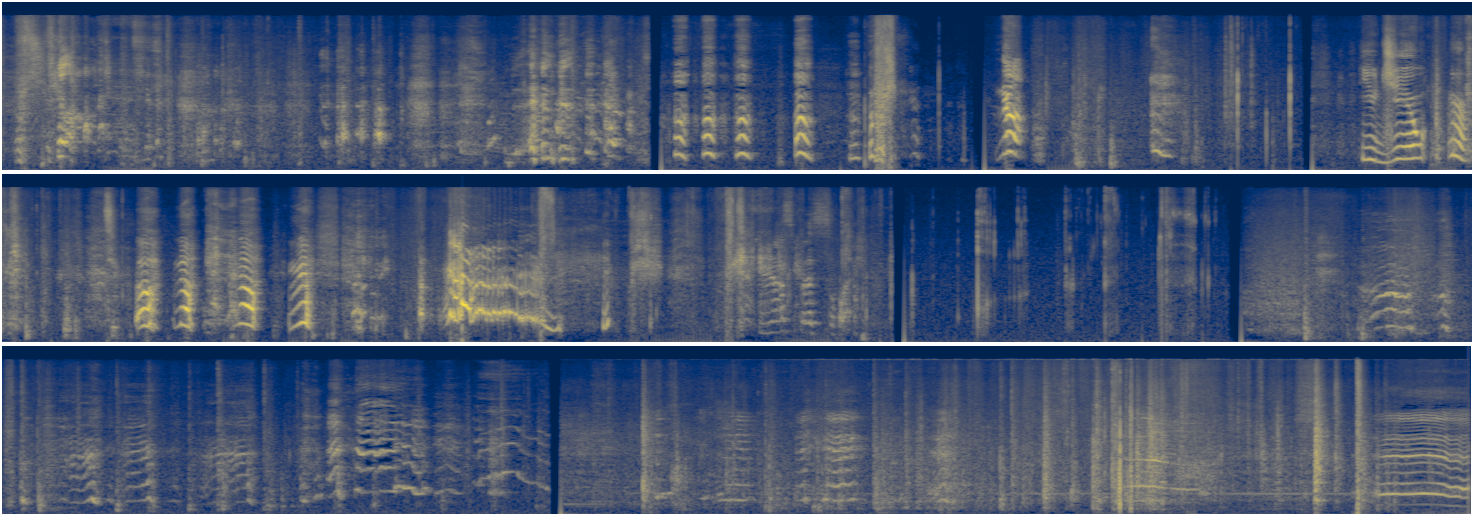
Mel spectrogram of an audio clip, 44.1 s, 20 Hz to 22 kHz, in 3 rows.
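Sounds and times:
girl's wavering wordless cries: 0:06.7 - 0:08.8, 0:15.9 - 0:18.5, 0:30.0 - 0:32.1, 0:33.0 - 0:34.9, 0:43.2 - 0:44.0
young person's pitched cries: 0:43.2 - 0:44.0.

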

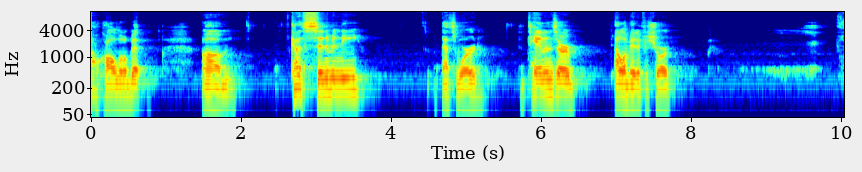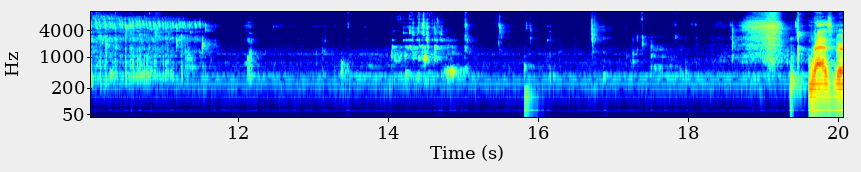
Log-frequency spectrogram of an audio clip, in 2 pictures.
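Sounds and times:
wine slurping: 0:09.0 - 0:11.7, 0:14.0 - 0:15.2
wet liquid mouth sound: 0:10.0 - 0:12.3.

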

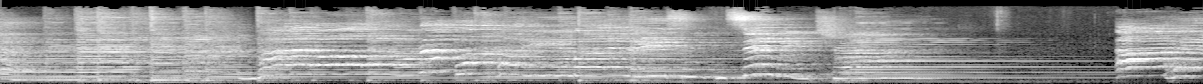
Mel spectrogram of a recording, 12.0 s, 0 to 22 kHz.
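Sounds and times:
woman singing: 0:00.0 - 0:00.7, 0:02.4 - 0:09.8, 0:11.2 - 0:12.0
acoustic guitar: 0:00.0 - 0:12.0.

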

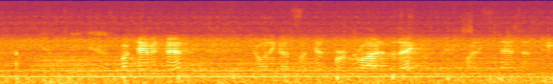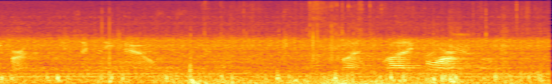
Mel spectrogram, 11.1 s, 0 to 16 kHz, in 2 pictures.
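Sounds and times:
announcer over public address: 0:00.0 - 0:08.0, 0:08.9 - 0:10.7
low thumps: 0:00.0 - 0:11.0
steady low hum: 0:00.0 - 0:11.0.

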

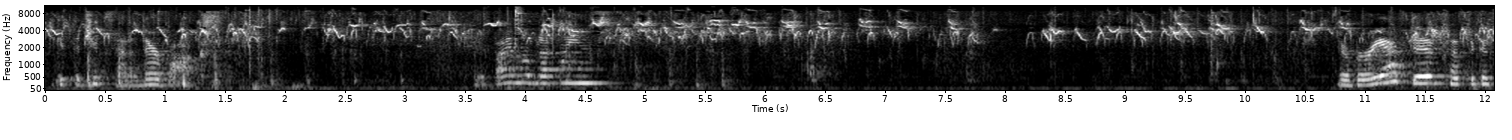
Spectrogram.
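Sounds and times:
ducklings peeping: 0:00.0 - 0:12.0.

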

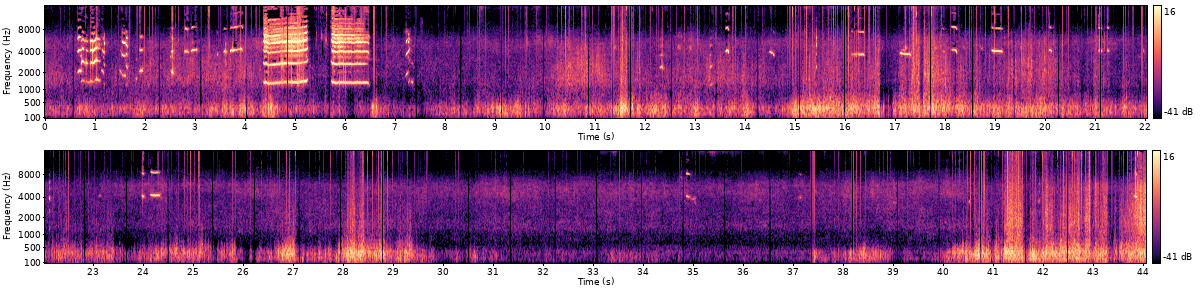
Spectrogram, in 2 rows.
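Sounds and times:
wind gusting on microphone: 0:00.0 - 0:44.0
eaglets peeping: 0:00.6 - 0:06.5, 0:07.2 - 0:07.4.

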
